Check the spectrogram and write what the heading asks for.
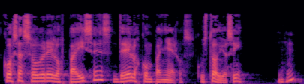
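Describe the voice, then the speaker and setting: A man teaching a group language lesson over a video call, speaking slowly and patiently, repeating and correcting his students' answers. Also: mid-range voice, lively intonation, darkish tone, husky. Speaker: Spanish teacher.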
